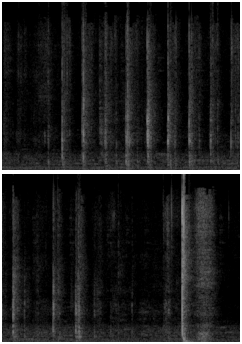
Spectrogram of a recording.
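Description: Tarot deck being shuffled in the hands: a quick, irregular run of soft card clicks and taps, several a second, with one louder snap about five seconds in.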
